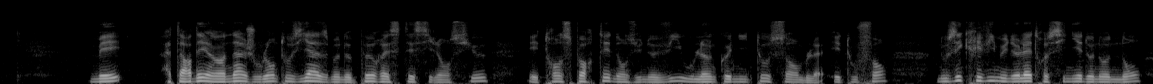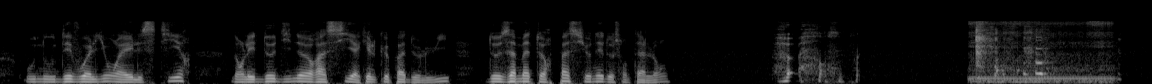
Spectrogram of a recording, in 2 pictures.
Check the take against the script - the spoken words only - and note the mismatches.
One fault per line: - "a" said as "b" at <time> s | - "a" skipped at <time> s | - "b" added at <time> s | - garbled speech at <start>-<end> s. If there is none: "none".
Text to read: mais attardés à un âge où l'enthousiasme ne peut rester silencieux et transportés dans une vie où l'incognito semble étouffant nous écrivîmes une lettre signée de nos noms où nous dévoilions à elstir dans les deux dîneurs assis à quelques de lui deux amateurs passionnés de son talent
- "pas" added at 15.4 s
